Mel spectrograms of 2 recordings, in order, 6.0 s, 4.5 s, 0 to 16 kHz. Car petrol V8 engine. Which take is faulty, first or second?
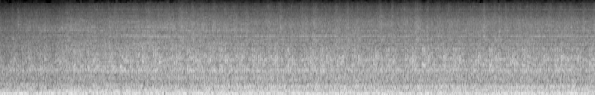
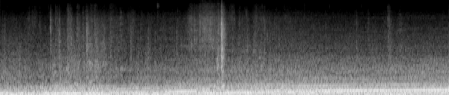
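first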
